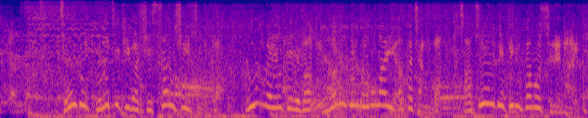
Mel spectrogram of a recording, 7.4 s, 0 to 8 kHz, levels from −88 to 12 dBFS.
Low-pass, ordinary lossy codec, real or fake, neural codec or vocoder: 7.2 kHz; Opus, 16 kbps; fake; codec, 16 kHz, 4 kbps, FreqCodec, smaller model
